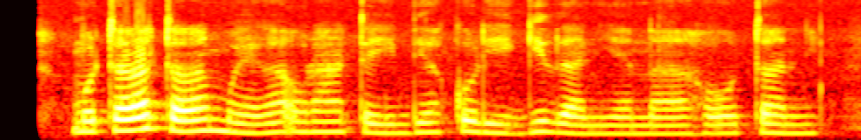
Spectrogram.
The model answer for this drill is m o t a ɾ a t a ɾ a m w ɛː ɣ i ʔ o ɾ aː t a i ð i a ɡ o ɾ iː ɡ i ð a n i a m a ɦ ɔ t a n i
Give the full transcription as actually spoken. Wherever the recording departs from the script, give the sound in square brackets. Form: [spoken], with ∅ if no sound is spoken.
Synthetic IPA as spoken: m o t a ɾ a t a ɾ a m w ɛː ɣ [a] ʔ o ɾ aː t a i ð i a [k] o ɾ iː ɡ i ð a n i a [n] a ɦ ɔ t a n i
